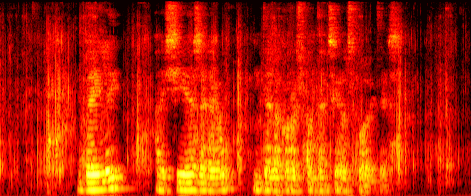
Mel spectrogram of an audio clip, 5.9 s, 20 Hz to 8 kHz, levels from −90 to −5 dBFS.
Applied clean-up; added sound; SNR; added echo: none; Tools; 12 dB; reverberation time 0.2 s.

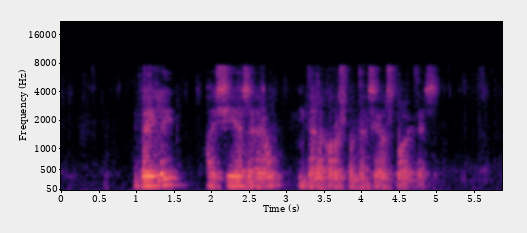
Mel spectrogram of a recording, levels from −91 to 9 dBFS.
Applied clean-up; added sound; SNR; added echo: neural separator model SepFormer DNS4.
